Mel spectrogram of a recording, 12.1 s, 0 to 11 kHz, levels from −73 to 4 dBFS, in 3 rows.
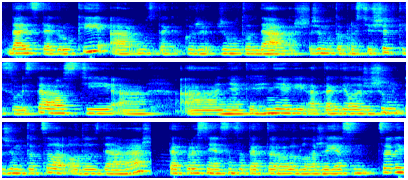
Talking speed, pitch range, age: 220 wpm, 190-215 Hz, 20-39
